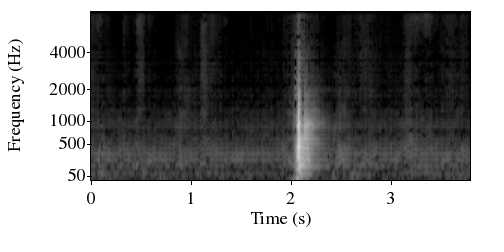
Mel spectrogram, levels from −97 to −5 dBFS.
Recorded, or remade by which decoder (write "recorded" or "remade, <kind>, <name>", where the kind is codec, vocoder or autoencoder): remade, vocoder, BigVGAN v2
